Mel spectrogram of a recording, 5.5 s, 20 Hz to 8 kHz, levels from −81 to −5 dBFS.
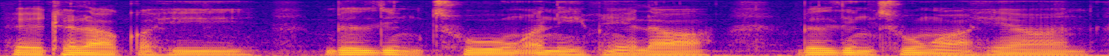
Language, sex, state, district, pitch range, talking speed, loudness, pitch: Mizo, male, Mizoram, Aizawl, 90-100 Hz, 140 wpm, -16 LUFS, 95 Hz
